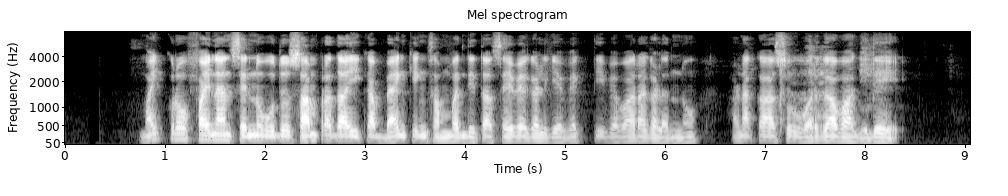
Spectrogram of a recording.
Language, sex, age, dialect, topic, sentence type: Kannada, male, 46-50, Mysore Kannada, banking, statement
